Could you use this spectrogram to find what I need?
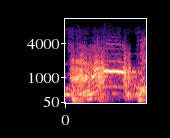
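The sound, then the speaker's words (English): A cow moos in a few loud, low, drawn-out calls that run almost back to back, with no talking. “C is for cow. There's a cow in my alphabets.”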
